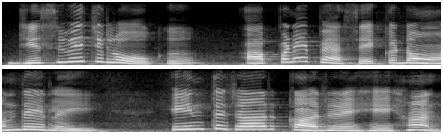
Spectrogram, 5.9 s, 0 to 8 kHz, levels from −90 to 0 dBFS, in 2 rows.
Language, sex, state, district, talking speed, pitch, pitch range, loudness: Punjabi, female, Punjab, Kapurthala, 125 wpm, 295 Hz, 250-380 Hz, -15 LUFS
